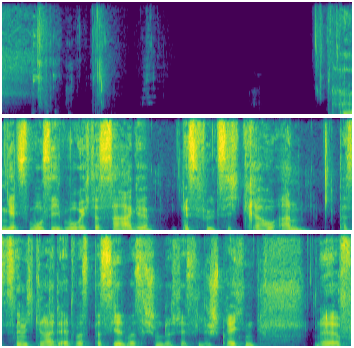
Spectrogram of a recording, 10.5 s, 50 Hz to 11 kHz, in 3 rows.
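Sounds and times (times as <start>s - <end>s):
person taking a small sip of a drink: 0.0s - 1.6s
speech: 3.3s - 10.4s.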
